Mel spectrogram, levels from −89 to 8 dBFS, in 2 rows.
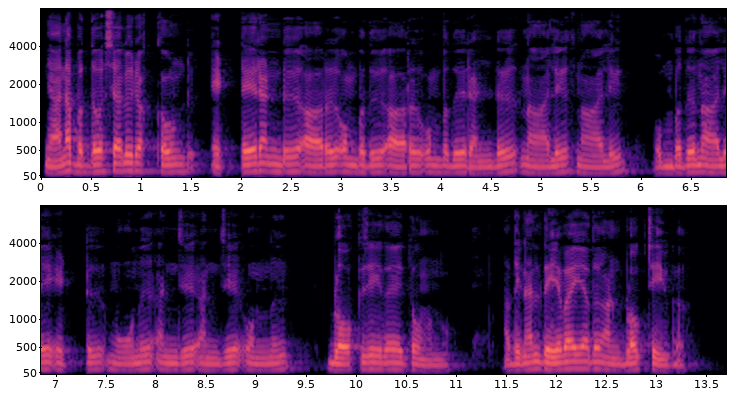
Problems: low volume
